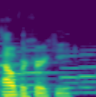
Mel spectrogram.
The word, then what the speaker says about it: Albuquerque: is it literally just pronounced Albuquerque?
